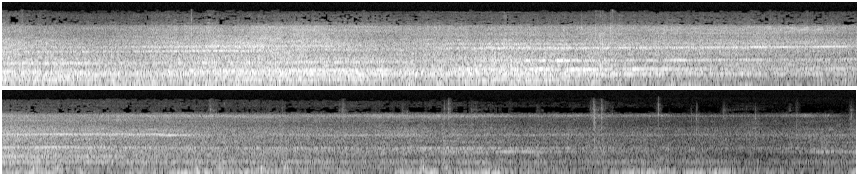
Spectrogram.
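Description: SJ electric passenger train leaving the station, running past and away. Its motors whine on several pitches that slowly rise, over steady wheel-on-rail noise, and the whole sound fades as the train draws off into the distance.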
